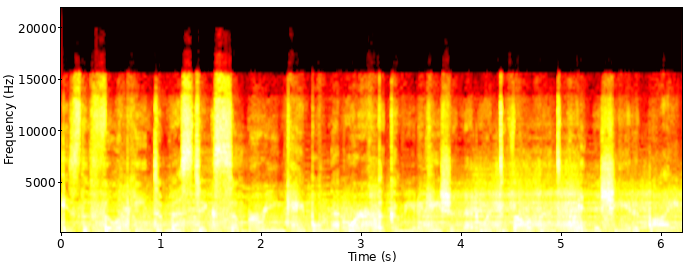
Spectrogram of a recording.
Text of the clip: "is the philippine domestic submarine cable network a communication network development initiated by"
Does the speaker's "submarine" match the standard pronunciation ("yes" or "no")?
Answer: yes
